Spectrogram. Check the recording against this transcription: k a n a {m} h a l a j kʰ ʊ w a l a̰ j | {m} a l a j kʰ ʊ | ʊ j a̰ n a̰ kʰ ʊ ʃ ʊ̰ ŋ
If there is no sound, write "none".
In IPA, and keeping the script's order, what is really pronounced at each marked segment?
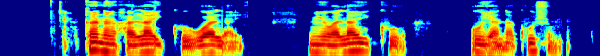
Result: ŋ, ɲ

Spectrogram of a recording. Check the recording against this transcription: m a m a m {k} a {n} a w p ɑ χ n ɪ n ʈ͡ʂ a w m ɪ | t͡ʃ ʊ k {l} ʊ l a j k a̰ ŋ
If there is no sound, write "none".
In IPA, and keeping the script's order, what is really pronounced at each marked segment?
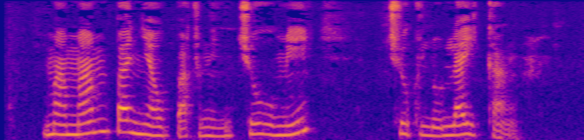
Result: p, ɲ, l

